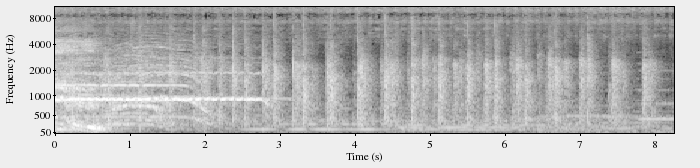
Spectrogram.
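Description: A church congregation cheering and acclaiming, with a burst of voices and loud shouts at first, then rhythmic clapping and tapping repeating steadily in a fairly close, reverberant room.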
